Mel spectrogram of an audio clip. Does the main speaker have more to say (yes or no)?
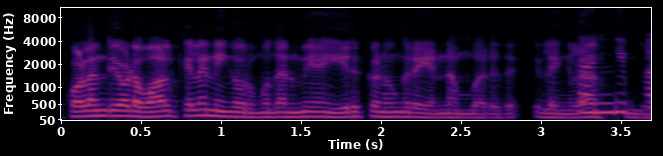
no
